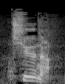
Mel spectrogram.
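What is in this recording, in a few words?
"chuuna", Minamiyamagata dialect Japanese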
